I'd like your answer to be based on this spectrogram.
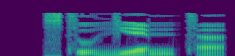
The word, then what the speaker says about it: студента: The stress in the word. Студента. Студента. Is on the second syllable.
